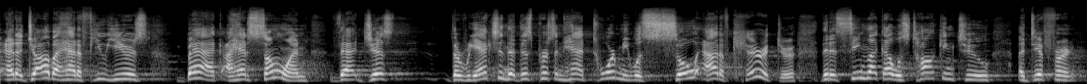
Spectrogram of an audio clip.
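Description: A middle-aged pastor preaching a casual sermon on a church stage with a handheld mic, telling personal stories in a conversational, self-deprecating way. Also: male voice, extremely high pitch, a bit bright. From Chile. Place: church stage, large hall. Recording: long church hall reverb.

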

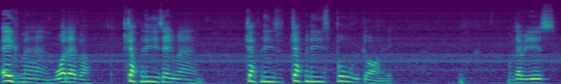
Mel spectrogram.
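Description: A man's voice: high-pitched, slow pace, pauses often, slight background noise, rough recording. A man hosting casual game commentary, rambling and repeating his phrases, with some swearing. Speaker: gaming host.

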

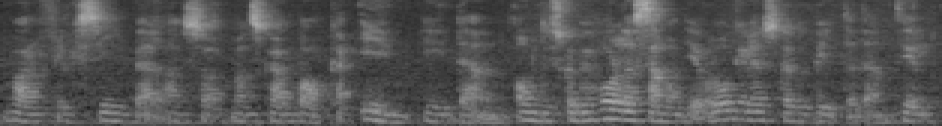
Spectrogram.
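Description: A woman with a Serbian accent and Serbian as her first language, speaking as the guest at a public artist talk, animated, laughing often and searching for words. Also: extremely low pitch, gravelly. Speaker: guest actress. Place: print workshop event room. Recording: roomy, distant mic, faint noise.

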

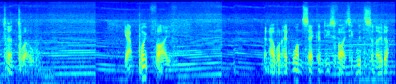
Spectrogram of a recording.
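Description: Low-voiced male engineer on noisy race radio. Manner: terse, matter-of-fact. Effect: race car radio. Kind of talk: race car radio instructions. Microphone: radio headset. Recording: noisy team radio, car noise.

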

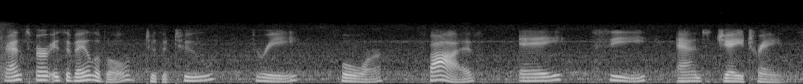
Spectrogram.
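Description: Woman with a low voice on a train loudspeaker, muffled, with a faint hum behind. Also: lively intonation. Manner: measured, evenly spaced phrasing. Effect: over a train loudspeaker. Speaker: recorded train announcer. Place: inside a subway car. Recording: muffled train speaker with faint car noise.

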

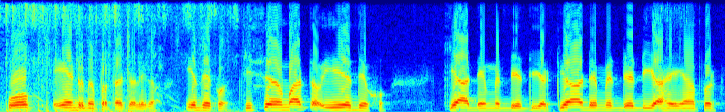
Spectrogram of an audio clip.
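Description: A man hosts a comedic mobile gameplay commentary, teasing and playful as he fakes politeness toward the opponents he trolls. His voice is smooth and clean. He keeps a light, mischievous running patter throughout. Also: high-pitched, poor audio. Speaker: gaming channel host.

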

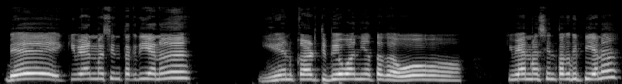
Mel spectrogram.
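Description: A woman voicing a brisk, exasperated young villager in a cartoon with a North Karnataka accent. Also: on the high side, steady tone, darkish tone, natural voice. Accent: North Karnataka Kannada.

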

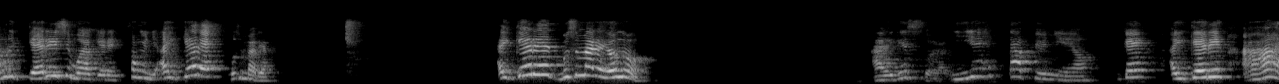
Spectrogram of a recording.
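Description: A woman's voice: high-pitched, a bit bright. A woman teaching an English lesson to a class. She coaxes the students along and drills them with questions. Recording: echoey classroom.

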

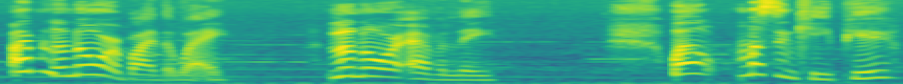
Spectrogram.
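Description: A woman's voice: high voice, very animated, normal speed, gravelly, fairly bright tone, faint music behind, heavily acted. A woman voicing a self-assured, witty young witch student in a video game, with a formal, chatty manner. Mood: self-assured, friendly.

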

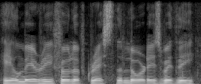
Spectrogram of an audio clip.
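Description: A man leading a burial service outdoors at a cemetery, reciting the prayers in a solemn, measured way. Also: on the high side, little pitch movement, mellow, clean tone. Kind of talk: liturgical graveside prayer.

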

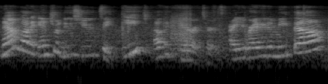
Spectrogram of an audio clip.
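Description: This middle-aged children's book author reads to young kids at a public library, keeping it lively with questions and prompts to repeat words. Her pitch is high and her delivery quick. The far camera captures an echoey, distant sound, with children and ambient noise in the background.

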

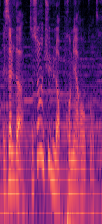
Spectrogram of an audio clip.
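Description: A man's voice: a little high, wildly swooping pitch, fairly quick, music in the background. A man reading as a wise old headmaster. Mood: solemn. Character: wise elderly male headmaster, calm and kindly. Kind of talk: reading game dialogue aloud.

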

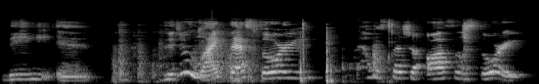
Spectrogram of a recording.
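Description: A woman's voice: high voice, background noise. A woman preschool teacher reading a story aloud expressively to children and explaining a craft activity. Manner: slow, expressive, talking to children. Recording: roomy echo.

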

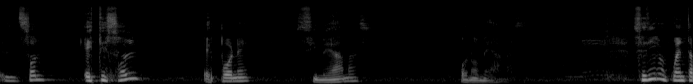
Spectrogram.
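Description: A man with a Chilean accent, a pastor preaching a sermon and leading an altar call, swinging from loud questions to hushed, intimate tones. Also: a little high. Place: church sanctuary. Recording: live church sound with loud guitar music behind. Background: guitar music.

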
